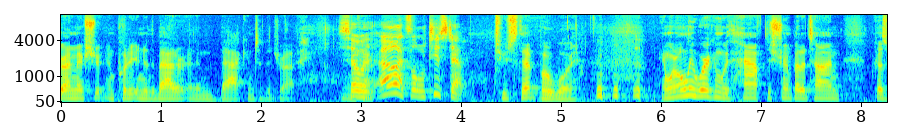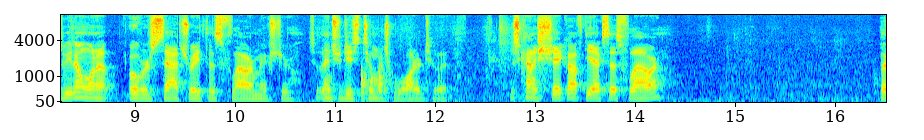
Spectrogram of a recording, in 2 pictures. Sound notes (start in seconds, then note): 5.3 chuckles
